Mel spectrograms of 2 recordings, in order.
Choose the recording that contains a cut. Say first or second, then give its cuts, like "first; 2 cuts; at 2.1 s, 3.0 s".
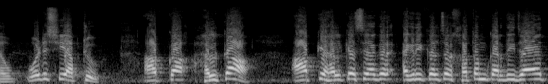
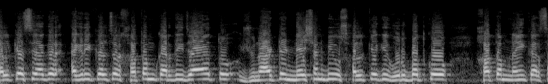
first; 1 cut; at 1.3 s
